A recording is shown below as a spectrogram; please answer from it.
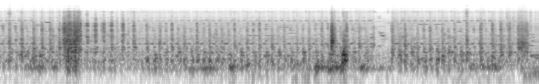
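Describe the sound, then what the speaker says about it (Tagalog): A printer runs a school narrative document, giving a close, rapid mechanical chatter of repeated clicks and whirring with a few louder bursts and brief pauses. "So, tapos na po natin i-print ang ating buwan ng wika narrative."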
